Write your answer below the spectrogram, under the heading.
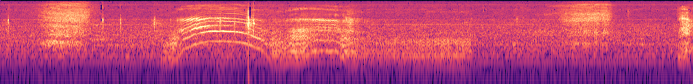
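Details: Max, a Bengal cat, being cranky indoors, gives a drawn-out meow arching up then down, followed by a softer second cry, with rustling around.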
